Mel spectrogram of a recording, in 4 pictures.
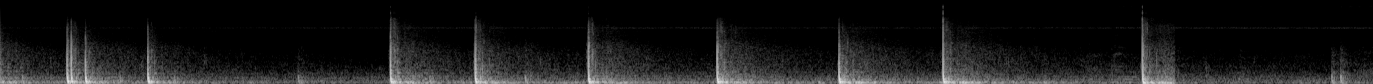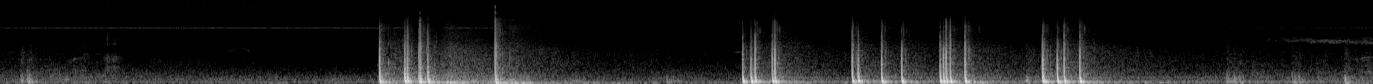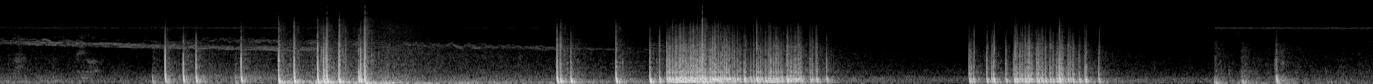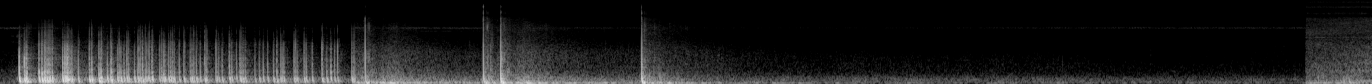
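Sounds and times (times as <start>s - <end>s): crackling firework bursts: 0.0s - 11.8s, 17.5s - 36.1s, 39.6s - 49.4s, 54.2s - 54.9s
fireworks bangs: 0.0s - 15.3s, 17.3s - 36.2s, 37.1s - 38.7s, 39.6s - 49.8s, 54.2s - 54.9s
firework shells bursting: 25.9s - 34.7s, 54.3s - 54.9s
falling whistle: 26.1s - 34.1s, 54.2s - 54.9s.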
